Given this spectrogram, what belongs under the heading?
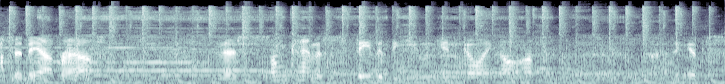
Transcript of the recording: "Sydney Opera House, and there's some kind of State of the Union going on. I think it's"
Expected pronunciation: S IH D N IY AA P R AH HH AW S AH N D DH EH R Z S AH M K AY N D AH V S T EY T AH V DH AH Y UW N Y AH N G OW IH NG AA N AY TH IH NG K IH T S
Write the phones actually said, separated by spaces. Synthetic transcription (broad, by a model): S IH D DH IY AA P AH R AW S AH N DH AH R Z S AH M K AY N D AH V S T EY T AH V DH AH Y UW N Y AH N G OW IH NG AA N AY TH IH NG K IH T S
